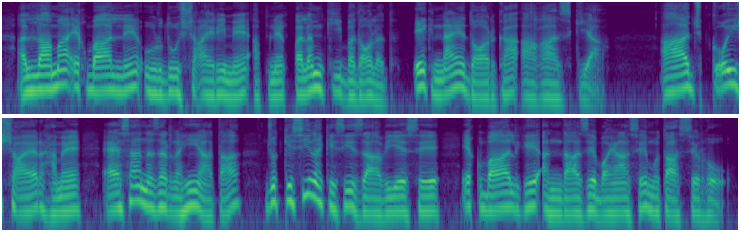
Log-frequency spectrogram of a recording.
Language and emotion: Urdu, neutral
